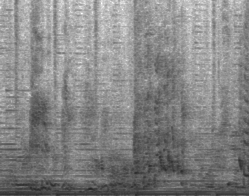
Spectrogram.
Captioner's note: giggling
